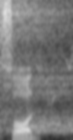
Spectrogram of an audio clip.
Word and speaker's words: ص: এটা কিন্তু আসলে কিন্তু সিন না, এটা হরফটা হচ্ছে সদ। সিন আর সদ হরফ যদি আলাদা হয় তাহলে উচ্চারণটাও অবশ্যই আলাদা হবে। সিন পাতলা করে পড়তে হবে, সদ মোটা করে পড়তে হবে।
